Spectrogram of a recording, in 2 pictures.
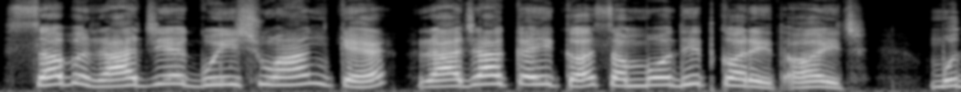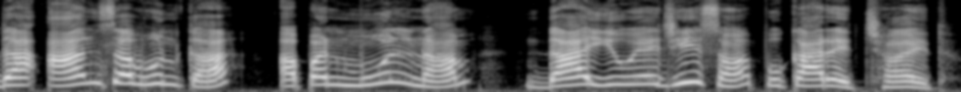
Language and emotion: Maithili, neutral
